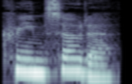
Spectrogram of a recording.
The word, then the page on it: cream soda: American English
